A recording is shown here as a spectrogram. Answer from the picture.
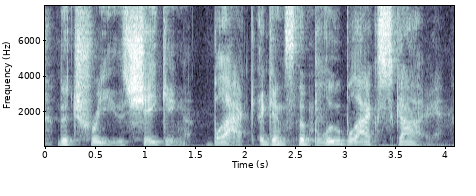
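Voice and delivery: ordinary talk, nothing marked

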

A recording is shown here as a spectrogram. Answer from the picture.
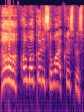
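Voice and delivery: high, loud thrilled cry; excited. Retold or imitated. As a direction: squeal it like a kid seeing snow. Recalls seeing snow as a kid.

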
